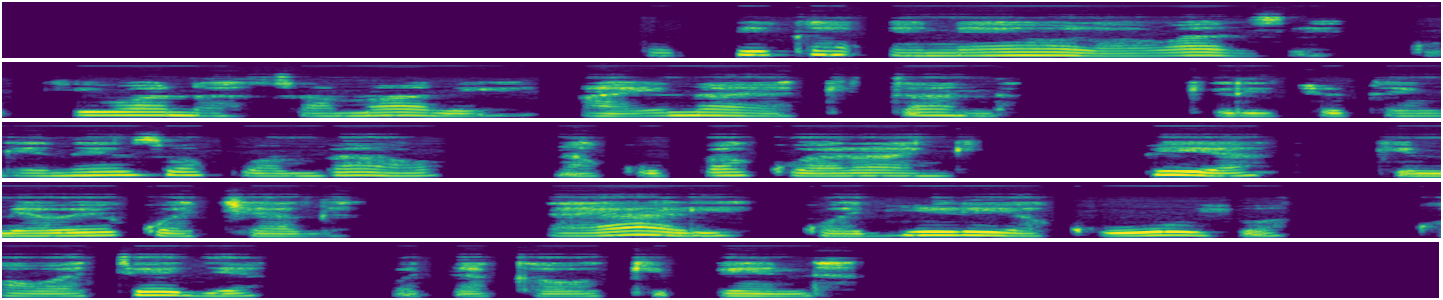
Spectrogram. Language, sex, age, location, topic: Swahili, female, 25-35, Dar es Salaam, finance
